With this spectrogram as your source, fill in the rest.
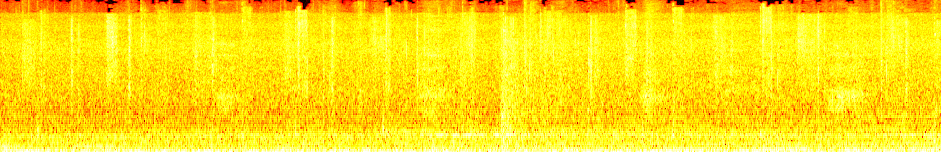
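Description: Footsteps crunch slowly on stony ground.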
